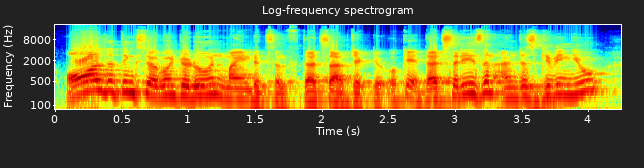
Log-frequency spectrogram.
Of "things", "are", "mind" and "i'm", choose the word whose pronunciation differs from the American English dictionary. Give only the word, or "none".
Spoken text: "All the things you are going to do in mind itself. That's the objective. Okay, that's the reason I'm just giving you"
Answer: things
